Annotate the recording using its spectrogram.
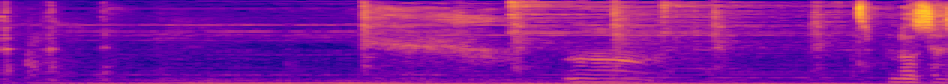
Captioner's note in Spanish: Risas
